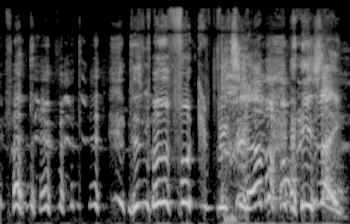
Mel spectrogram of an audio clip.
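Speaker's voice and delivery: high, cracking-up storytelling; helpless laughing. Real, not acted. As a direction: squeeze the story out through laughing fits. Cracking up while telling story.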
